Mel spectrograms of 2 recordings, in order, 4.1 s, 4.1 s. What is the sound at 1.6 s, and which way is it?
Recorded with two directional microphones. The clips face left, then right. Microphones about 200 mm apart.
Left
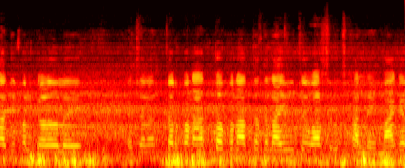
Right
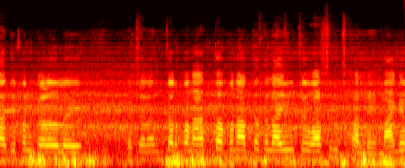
Speech, 5° left (ahead or behind).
